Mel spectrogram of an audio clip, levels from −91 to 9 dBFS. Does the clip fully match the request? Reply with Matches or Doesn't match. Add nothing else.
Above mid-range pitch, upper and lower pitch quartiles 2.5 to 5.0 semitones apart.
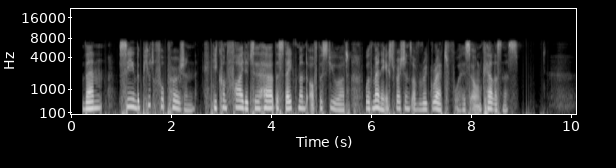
Matches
